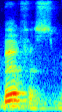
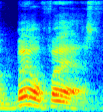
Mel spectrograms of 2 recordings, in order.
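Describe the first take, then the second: First: Belfast with a reduced "fuss" ending; second syllable of Belfast weakened to "fuss"; corrected pronunciation. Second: Belfast with a full "fast" ending; both syllables of Belfast sounded fully; full-vowel pronunciation. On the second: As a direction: say Belfast with a clear A in the second syllable. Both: Real, not acted.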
